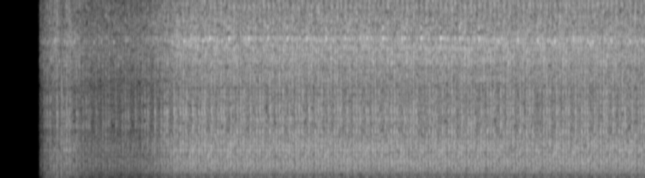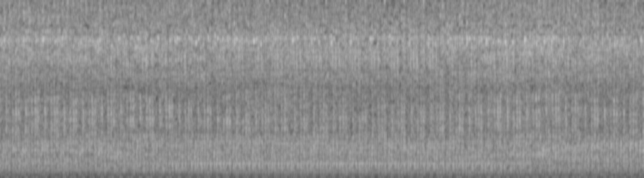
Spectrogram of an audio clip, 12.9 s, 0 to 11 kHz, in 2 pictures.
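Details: BMW E39 M5 V8 at idle only: steady, fast light tick about three per second from bank 1; bank 1 VANOS test makes noise during inlet advance and quits after exhaust retard while bank 2 passes. Exact cause unconfirmed.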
